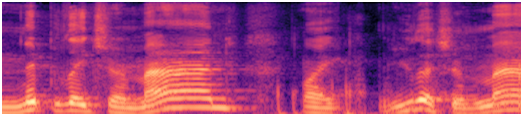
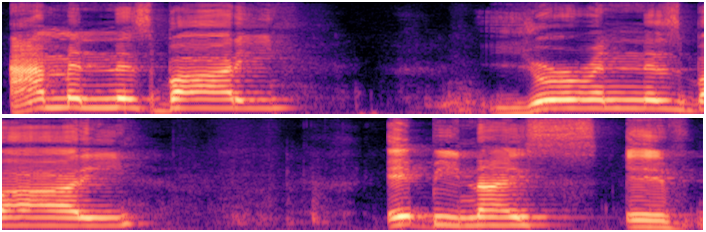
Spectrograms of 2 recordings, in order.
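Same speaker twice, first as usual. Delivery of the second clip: slow, deliberate, emphatic appeal; addressing the brain; 4 semitones higher, 4 dB louder, much slower than usual. Acted. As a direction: spell it out slowly to your own brain. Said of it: "you just asked your brain, like, Hey, brain".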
